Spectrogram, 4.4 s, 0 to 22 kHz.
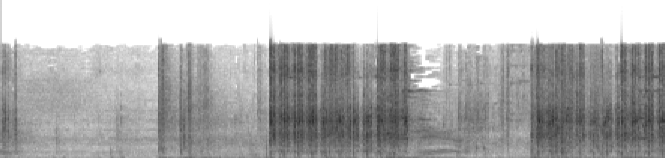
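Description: Dense automatic gunfire in Call of Duty Modern Warfare 2 multiplayer, loud and close, with sustained rattling bursts that swell after a brief lull, heavy low booms underneath.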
